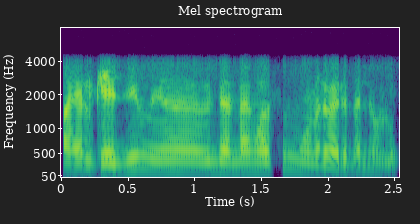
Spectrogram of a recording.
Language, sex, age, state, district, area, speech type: Malayalam, male, 30-45, Kerala, Wayanad, rural, conversation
